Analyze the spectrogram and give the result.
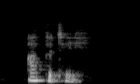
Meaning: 1. Presumptuous, above oneself, self-important; arrogant, snobbish, haughty 2. Exceeding one's station or position, assuming prerogatives to which one is not entitled
- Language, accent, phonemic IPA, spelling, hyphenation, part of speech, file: English, Southern England, /ˈʌpəti/, uppity, up‧pi‧ty, adjective, LL-Q1860 (eng)-uppity.wav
